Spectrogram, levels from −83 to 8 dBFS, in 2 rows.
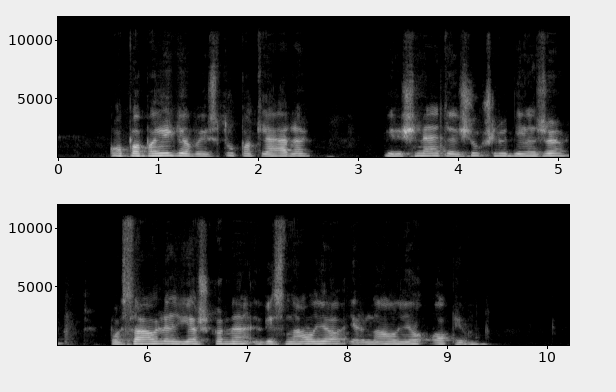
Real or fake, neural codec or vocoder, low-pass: fake; codec, 24 kHz, 3 kbps, HILCodec; 10.8 kHz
